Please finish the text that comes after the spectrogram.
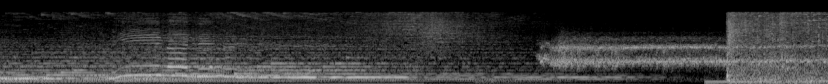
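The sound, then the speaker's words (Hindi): A car's tires squeal in a long, loud skid, then the car crashes with glass shattering and debris scattering, ending in a sharp impact. No one speaks. “We hope this never happens to you. If it does, trust your car to the pros at Auto Techies”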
